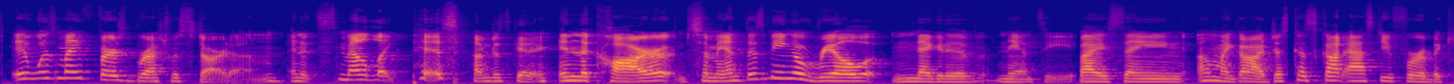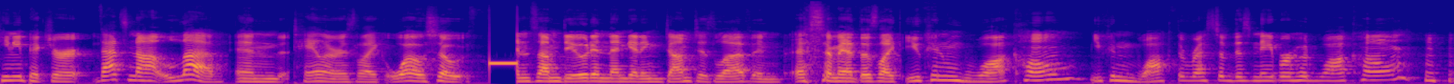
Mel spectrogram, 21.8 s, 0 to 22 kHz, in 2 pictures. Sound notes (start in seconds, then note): 14.5 beep; 21.5 chuckling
